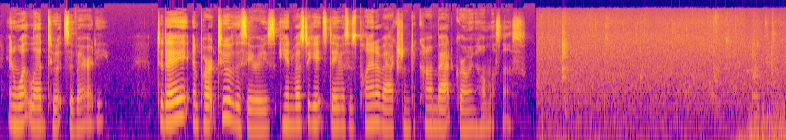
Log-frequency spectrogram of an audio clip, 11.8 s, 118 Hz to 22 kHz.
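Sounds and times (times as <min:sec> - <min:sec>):
speech: 0:00.1 - 0:01.6, 0:02.4 - 0:08.2
deep rumble of thunder: 0:08.0 - 0:11.7
steady hissing rain pouring on a stormy night: 0:08.0 - 0:11.7.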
